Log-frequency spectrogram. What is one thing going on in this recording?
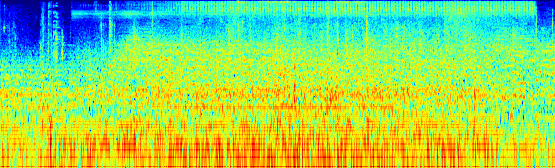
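Footsteps crunch on gravel outdoors.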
